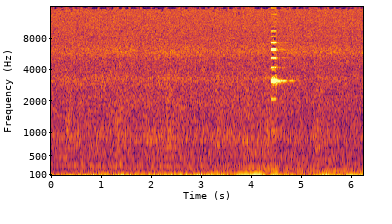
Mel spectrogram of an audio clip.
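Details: Woodpecker iLED fast-curing dental light, normal 20-second program curing 3M Filtek Z250 composite in a depth-test block: single short beep over a low steady hum, sounding every five seconds to help estimate when polymerization will end.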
